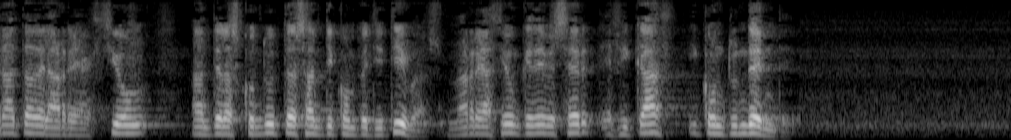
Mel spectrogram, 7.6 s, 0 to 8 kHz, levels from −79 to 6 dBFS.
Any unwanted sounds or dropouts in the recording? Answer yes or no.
no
